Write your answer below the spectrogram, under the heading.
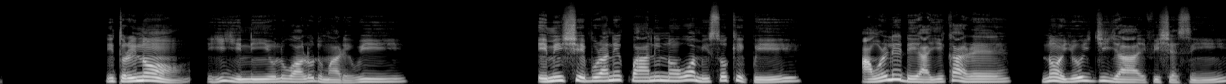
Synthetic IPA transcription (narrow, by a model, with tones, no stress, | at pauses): nĩ˦to˧ɾi˦nãː˦˨i˨ji˨˦ji˨˦nĩ˧o˧lu˦wa˧o˧lo˦dũ˦˨mã˨˧˨ɾe˨wi˦ | e˨mĩ˧ʃe˧˨bu˧ɾa˧nĩ˦k͡pa˧nĩ˦nũ˦˧wɔ˦˨mĩ˧˦so˦˨ke˦˨k͡pe˨˦ | a˦˨w̃ɔ̃˧ɾi˦le˦˨de˨a˨ji˨˦ka˦˨ɾɛ˧ | nãː˦˨joː˨˦i˦d͡ʒi˦˨ja˧e˨fi˧ʃɛ˨sĩ˨˦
